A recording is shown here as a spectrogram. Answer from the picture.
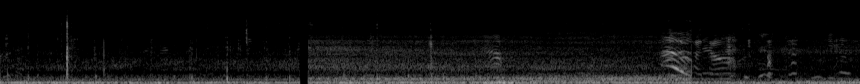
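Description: Softball bat cracking against balls a few times as grounders are hit, over a steady low rumble of wind on the microphone, with a brief call or shout near the end.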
